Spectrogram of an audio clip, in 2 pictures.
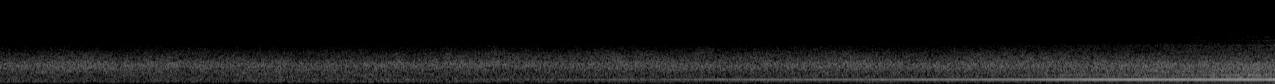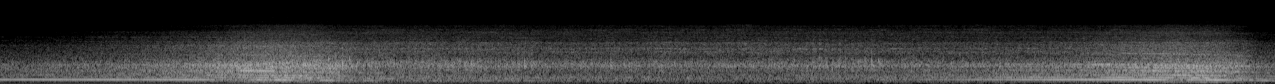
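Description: Class 373 Eurostar high-speed electric train approaching and passing at speed. A rushing noise of wheels and air builds slowly under a steady hum. The hum drops in pitch as the train goes by, and the sound is loudest about two-thirds in and again just before it cuts off abruptly near the end.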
